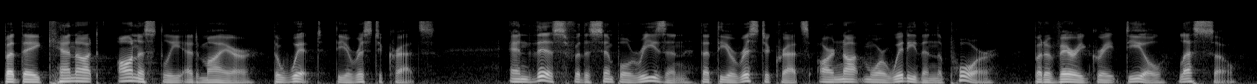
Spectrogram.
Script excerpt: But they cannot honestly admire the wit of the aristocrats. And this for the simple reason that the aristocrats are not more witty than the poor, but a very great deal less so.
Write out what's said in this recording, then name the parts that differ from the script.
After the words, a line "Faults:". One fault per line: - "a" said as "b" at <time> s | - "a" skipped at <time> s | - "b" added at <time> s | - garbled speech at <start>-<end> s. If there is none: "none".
But they cannot honestly admire the wit the aristocrats. And this for the simple reason that the aristocrats are not more witty than the poor, but a very great deal less so.
Faults:
- "of" skipped at 3.2 s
